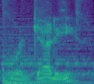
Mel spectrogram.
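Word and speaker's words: Righetti: Dave Regetti. rhymes with spaghetti.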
